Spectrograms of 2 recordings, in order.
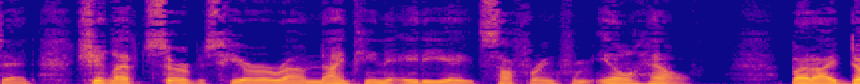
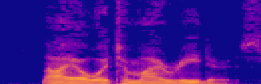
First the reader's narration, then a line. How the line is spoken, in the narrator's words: Mike said blandly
